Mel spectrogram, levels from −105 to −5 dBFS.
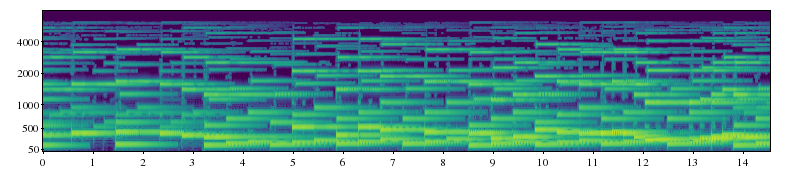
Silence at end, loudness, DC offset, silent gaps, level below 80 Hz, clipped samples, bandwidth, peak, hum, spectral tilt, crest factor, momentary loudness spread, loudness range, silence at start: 0 s; -22 LUFS; under 0.1%; none; -66 dBFS; under 0.1%; 6.6 kHz; -6 dBFS; none; -8 dB/octave; 16 dB; 7 LU; 4 LU; 0 s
